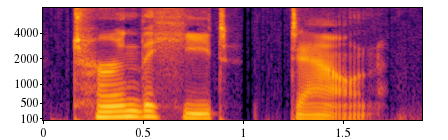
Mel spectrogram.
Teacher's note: when we give a kitchen command, our voice starts high and drops at the end.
